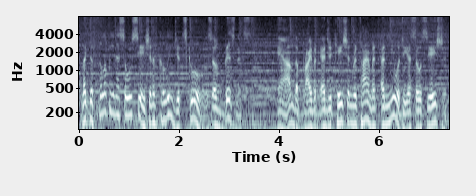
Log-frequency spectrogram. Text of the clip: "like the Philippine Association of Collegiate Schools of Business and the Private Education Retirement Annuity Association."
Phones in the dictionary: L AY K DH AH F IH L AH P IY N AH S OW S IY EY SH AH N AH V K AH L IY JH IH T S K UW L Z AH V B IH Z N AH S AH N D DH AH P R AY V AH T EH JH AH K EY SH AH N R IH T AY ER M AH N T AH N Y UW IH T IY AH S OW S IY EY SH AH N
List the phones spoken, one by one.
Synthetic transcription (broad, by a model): L AY K DH AH F IH L AH P IY N AH S OW S IY EY SH AH N AH V K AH L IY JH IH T S K UW L Z AH V B IH Z N AH S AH N DH AH P R AY V AH T EH JH AH K EY SH AH N R IH T AY ER M AH N T AH N Y UW IH T IY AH S OW S IY EY SH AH N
